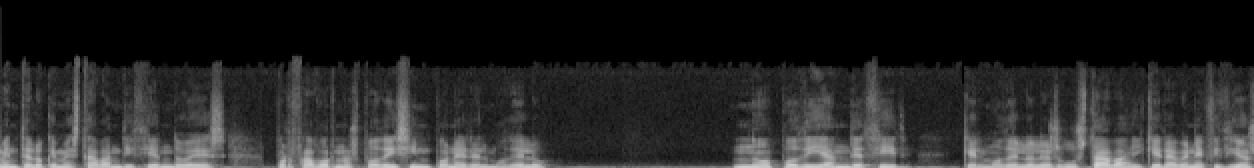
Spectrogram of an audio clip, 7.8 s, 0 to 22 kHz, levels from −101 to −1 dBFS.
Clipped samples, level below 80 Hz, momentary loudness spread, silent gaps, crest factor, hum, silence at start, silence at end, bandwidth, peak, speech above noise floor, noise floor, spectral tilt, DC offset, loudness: under 0.1%; -42 dBFS; 8 LU; none; 16 dB; none; 0 s; 0 s; 13.5 kHz; -12 dBFS; 25 dB; -52 dBFS; -7 dB/octave; under 0.1%; -28 LUFS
